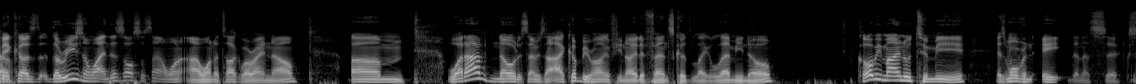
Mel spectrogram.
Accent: Canada; We're not American, by the way. I know some people think we're American. We're Canadian

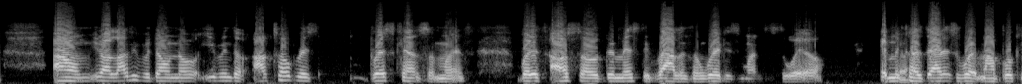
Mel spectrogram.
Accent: Jacksonville, Florida, United States; I am from Jacksonville, Florida. Duval

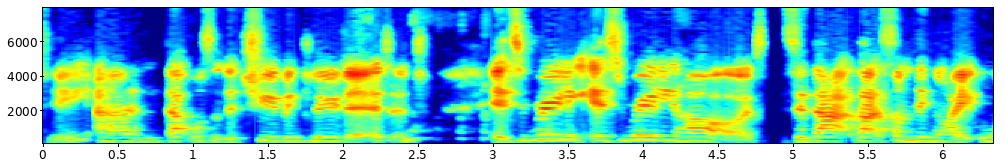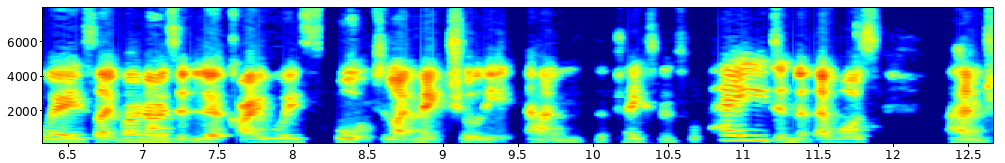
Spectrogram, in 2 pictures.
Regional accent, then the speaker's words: Midlands, United Kingdom; moved away; I'm from the Midlands.

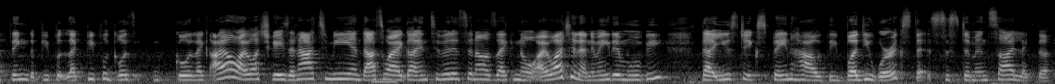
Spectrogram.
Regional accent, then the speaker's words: Kuwait; I am from Egypt. I was born here and raised here in Kuwait

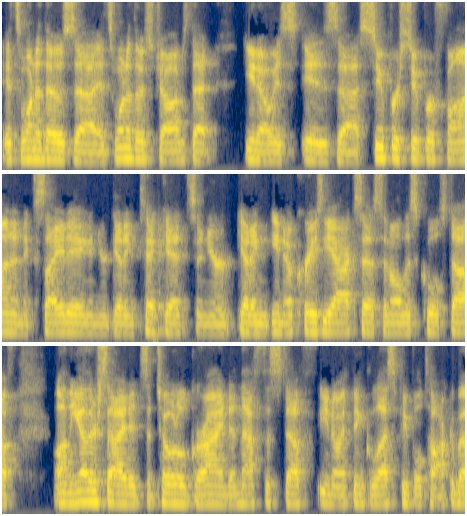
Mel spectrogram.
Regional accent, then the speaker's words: Toronto, Ontario, Canada; growing up in Toronto

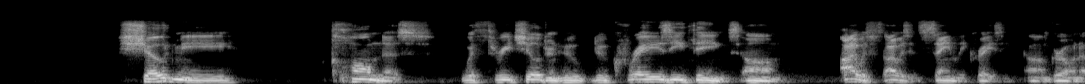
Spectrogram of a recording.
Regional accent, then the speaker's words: Seymour, Indiana, United States; moved away; I was born in Seymour, Indiana, and my parents were married my entire, you know, childhood growing up

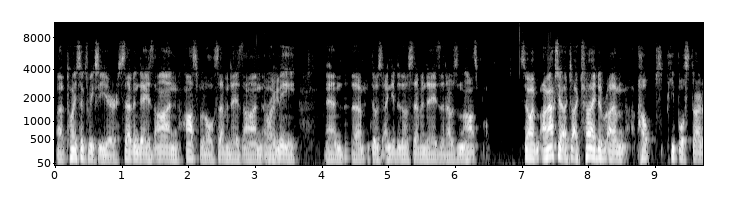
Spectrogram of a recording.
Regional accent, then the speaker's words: Connecticut, United States; I was trying to get into UConn because I was from Connecticut

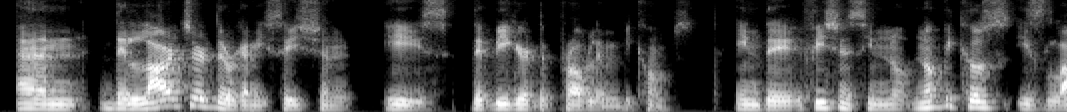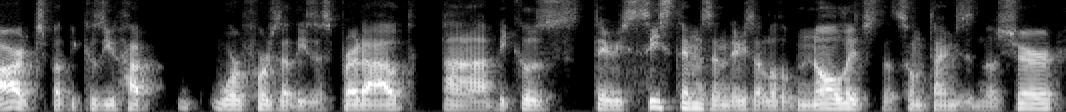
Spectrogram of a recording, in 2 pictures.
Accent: Ecuador; moved away as an adult; now in United States; I'm originally from Ecuador

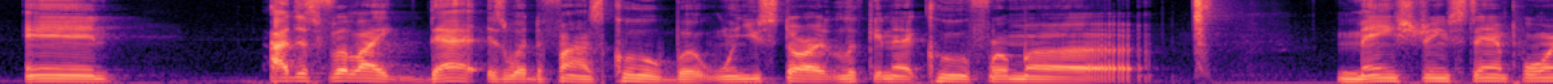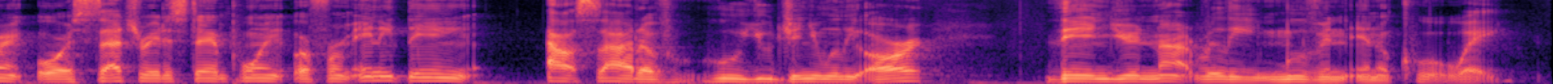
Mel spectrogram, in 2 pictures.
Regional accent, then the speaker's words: Concord, North Carolina, United States; growing up in North Carolina, we we in Concord, you know, Mill City

